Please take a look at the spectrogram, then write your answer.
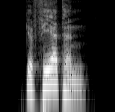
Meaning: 1. genitive dative accusative singular of Gefährte 2. nominative genitive dative accusative plural of Gefährte 3. dative plural of Gefährt n sg
- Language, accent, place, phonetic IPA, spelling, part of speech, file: German, Germany, Berlin, [ɡəˈfɛːɐ̯tən], Gefährten, noun, De-Gefährten.ogg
